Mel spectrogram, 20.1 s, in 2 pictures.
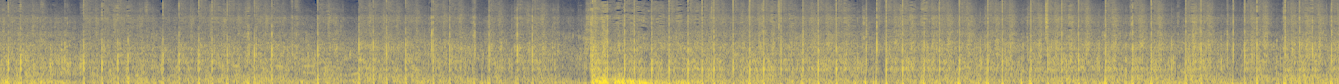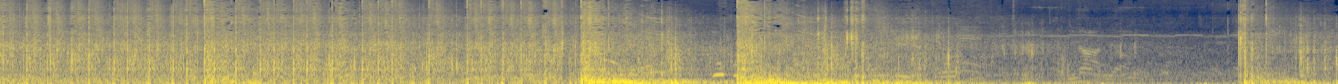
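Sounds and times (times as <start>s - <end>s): rapid firecracker bangs: 0.0s - 18.0s, 19.3s - 20.0s
heavy firework boom: 1.8s - 6.8s, 14.2s - 18.0s.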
